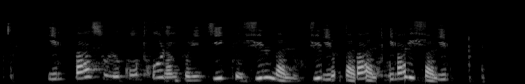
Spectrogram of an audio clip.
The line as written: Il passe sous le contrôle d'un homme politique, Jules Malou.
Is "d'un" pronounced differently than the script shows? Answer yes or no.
yes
